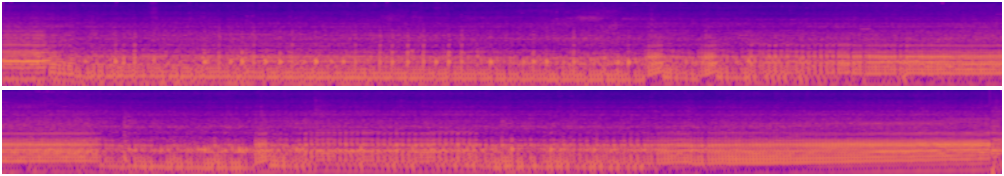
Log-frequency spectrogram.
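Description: Motorcycle engine running under way on the road. Its note drops about eleven seconds in, then climbs again near the end as the bike picks up speed.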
